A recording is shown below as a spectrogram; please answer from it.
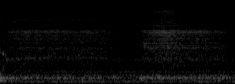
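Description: A man's soft breath, drawn in through the nose with a light hiss about a second and a half in, after a short pause in his speech.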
